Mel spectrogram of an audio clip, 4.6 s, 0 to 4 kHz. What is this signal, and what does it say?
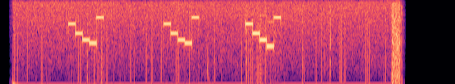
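Five-tone selective call (ZVEI), heard as quick runs of five tones, tones of about 70 ms. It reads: 85320 85320 85310
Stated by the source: Five-tone ZVEI selective call received by SDR.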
